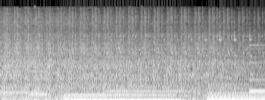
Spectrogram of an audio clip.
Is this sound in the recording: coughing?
no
